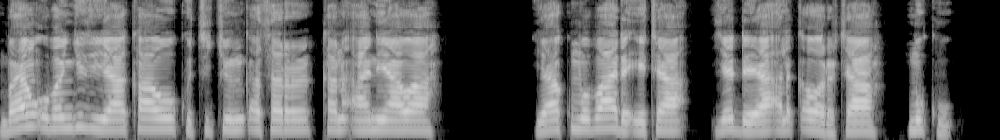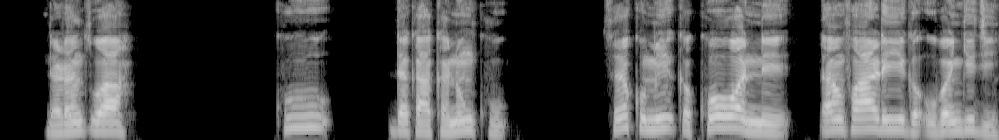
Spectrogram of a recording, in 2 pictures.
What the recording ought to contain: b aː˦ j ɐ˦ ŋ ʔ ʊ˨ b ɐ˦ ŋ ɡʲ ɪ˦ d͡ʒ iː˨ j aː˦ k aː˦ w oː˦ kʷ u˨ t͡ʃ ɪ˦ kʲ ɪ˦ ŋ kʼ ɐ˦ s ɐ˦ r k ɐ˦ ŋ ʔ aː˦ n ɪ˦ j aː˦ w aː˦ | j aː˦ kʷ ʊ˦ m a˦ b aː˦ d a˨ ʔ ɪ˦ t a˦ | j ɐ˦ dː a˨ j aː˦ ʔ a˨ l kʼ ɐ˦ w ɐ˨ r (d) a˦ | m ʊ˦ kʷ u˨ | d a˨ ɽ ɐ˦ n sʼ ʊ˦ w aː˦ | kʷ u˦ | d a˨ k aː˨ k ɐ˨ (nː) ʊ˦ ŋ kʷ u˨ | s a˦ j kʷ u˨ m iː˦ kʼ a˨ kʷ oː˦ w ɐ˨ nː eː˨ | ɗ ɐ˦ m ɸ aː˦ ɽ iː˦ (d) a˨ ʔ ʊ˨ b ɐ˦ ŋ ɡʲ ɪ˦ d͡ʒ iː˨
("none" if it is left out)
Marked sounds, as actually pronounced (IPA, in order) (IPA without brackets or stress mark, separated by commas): t, n, ɡ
